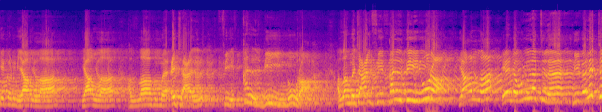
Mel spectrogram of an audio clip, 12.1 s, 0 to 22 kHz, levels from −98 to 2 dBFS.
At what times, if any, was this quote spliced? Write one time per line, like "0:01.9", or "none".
none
